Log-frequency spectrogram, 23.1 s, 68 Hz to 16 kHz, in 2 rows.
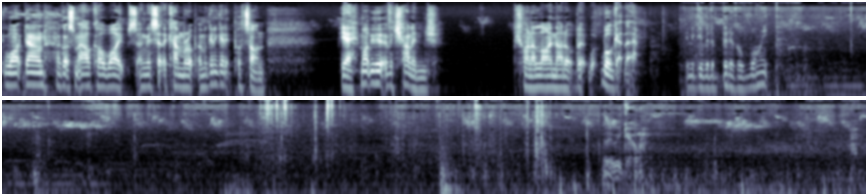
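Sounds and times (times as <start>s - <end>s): birds chirping faintly: 0.0s - 23.0s
light knocks and rubbing: 9.1s - 23.0s
thump: 17.3s - 18.0s.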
